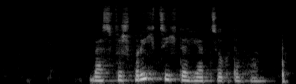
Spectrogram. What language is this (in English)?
German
